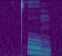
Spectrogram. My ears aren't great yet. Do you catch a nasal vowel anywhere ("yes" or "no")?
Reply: no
